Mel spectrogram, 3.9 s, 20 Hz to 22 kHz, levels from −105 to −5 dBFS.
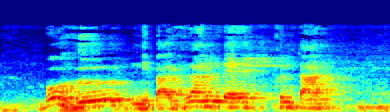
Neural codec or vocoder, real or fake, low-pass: none; real; 9.9 kHz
